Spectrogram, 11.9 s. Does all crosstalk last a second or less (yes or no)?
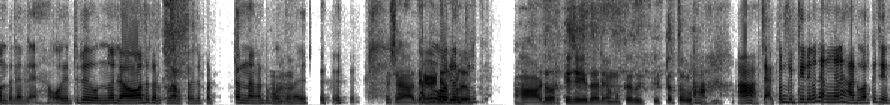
yes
